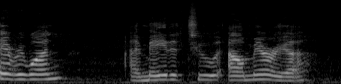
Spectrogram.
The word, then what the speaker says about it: Almería: I made it to Alia or Al Maria as I've heard it pronounced the most so I I'll call it Al Maria in Spain I left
